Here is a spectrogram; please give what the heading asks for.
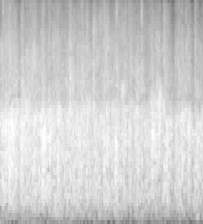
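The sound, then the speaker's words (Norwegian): A stage audience gives loud, sustained applause to welcome an evening's guest, a zoologist and spider expert. The dense clapping stays at an even level throughout. “Gi en stor applaus til kveldens gjest, zoolog og edderkoppekspert Petter Jordan.”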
